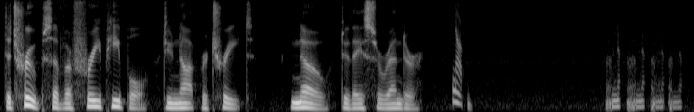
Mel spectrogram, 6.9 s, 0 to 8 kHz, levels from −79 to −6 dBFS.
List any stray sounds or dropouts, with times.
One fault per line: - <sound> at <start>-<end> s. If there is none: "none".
- chirp at 4.5-4.7 s
- laugh at 6.1-6.8 s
